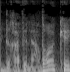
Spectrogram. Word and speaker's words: Dravenardrok: Si vous voulez me retrouver personnellement sur X ou Blue Sky, mon pseudo c'est Draven et le nom du compte c'est Dravenardrock qui s'écrit DRAVENARDROK.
